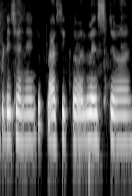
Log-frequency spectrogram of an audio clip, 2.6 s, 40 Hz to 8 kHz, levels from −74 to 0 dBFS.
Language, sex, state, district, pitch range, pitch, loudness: Hindi, female, Maharashtra, Nagpur, 180-185 Hz, 180 Hz, -14 LUFS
